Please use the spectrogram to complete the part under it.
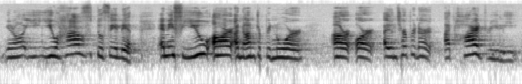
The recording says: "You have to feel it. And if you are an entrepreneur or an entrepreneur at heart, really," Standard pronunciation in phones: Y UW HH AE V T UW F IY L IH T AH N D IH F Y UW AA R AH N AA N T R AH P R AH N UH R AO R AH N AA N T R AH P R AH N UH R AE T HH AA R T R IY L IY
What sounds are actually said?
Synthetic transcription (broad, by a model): Y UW HH AE V T UW F IY L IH T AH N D IH F Y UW AA R AH N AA N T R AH P R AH N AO R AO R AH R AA N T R P R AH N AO R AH T HH AA R T R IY L IY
